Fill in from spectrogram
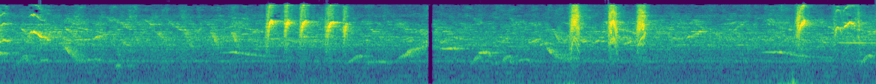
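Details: Sunbird, locally konin ijoan or kolibri ninja, in energetic lure song meant to prompt other birds to sing. Sharp high ticks come in clusters between thin slurred whistles, with a brief pause near the middle.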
